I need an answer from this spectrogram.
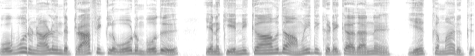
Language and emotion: Tamil, sad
